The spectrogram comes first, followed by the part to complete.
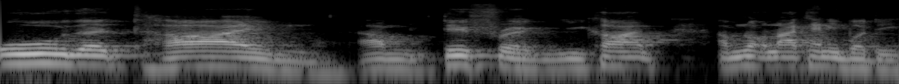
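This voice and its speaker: Speaking at a fairly slow pace, a man with an East London accent keeps a medium pitch and ordinary pitch variation. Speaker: rapper. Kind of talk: interview.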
